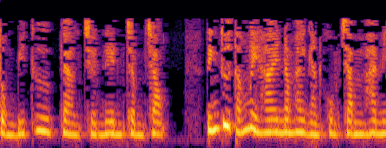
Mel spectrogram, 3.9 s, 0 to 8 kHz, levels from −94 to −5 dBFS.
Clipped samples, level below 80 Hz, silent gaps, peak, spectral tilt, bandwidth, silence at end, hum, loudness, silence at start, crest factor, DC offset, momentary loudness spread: under 0.1%; -58 dBFS; none; -2 dBFS; -9.5 dB/octave; 5.8 kHz; 0 s; none; -19 LUFS; 0 s; 16 dB; under 0.1%; 7 LU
